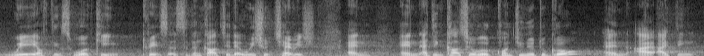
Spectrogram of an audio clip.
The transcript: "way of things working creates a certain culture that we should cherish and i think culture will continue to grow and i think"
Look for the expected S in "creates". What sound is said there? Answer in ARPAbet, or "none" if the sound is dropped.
S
